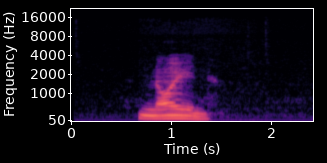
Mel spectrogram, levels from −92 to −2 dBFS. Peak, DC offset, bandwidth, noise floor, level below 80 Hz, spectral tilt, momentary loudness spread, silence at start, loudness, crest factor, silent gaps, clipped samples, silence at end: -18 dBFS; under 0.1%; 15.5 kHz; -70 dBFS; -66 dBFS; -8.5 dB/octave; 19 LU; 0.65 s; -33 LUFS; 20 dB; none; under 0.1%; 1.05 s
